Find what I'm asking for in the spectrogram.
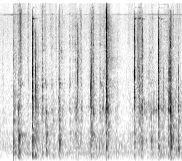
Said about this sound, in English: Push until you hear a click.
